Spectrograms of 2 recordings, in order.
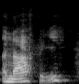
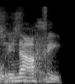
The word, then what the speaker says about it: Inafi: So, Anafi. Oh, Inafi. I'm sorry. I was pronouncing it wrong the whole time.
